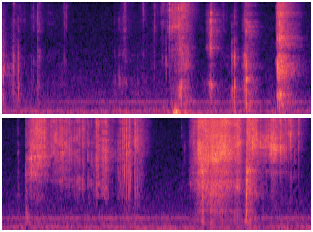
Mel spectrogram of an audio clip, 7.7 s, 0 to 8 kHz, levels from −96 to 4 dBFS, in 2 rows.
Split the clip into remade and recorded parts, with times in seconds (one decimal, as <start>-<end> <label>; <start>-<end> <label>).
0.0-6.2 recorded; 6.2-7.0 remade; 7.0-7.7 recorded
